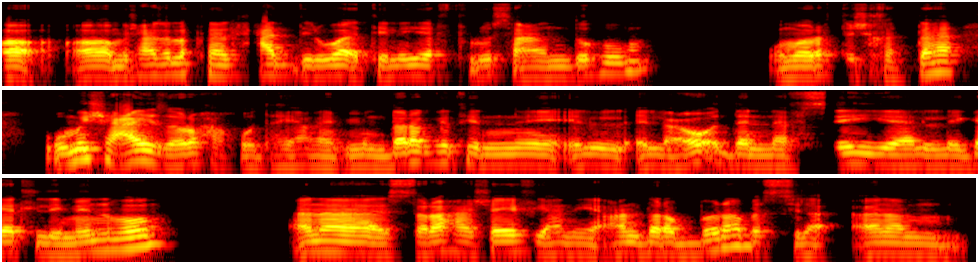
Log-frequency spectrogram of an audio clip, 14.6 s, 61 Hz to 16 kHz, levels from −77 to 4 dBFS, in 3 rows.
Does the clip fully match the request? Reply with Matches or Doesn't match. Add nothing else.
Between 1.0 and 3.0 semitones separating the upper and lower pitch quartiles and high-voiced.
Doesn't match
